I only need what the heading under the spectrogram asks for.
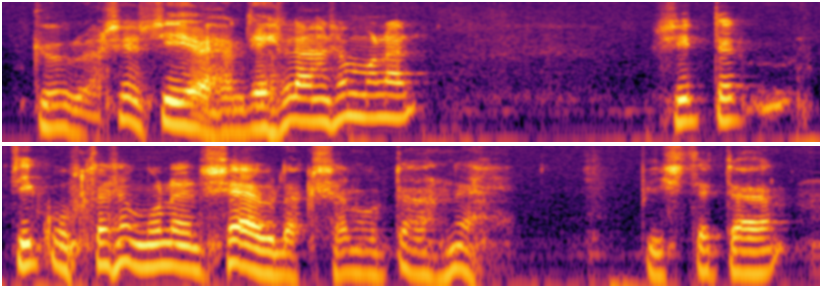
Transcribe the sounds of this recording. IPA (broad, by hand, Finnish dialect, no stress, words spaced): kylːæ se siɛhehæn tehlæːn semːonen sitːe tikustɑ semːonen sæylæks sɑnotɑːn ne pistetæːn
